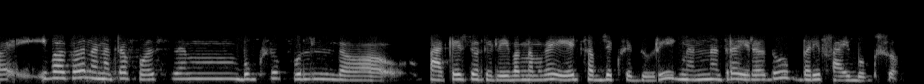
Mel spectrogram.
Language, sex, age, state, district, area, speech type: Kannada, female, 18-30, Karnataka, Gulbarga, urban, conversation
